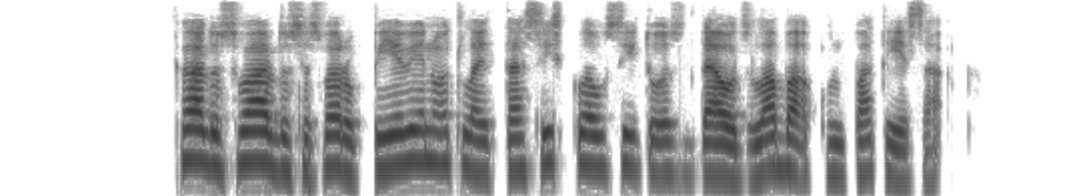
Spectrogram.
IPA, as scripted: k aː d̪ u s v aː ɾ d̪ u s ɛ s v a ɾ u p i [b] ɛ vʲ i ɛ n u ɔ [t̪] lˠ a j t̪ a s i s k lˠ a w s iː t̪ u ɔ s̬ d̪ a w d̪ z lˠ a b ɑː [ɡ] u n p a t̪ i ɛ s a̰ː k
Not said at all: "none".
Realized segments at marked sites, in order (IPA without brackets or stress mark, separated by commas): none, t̪, k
